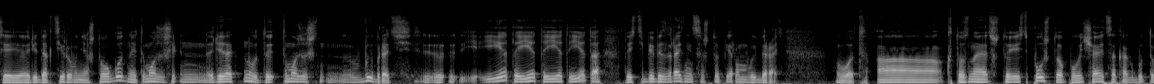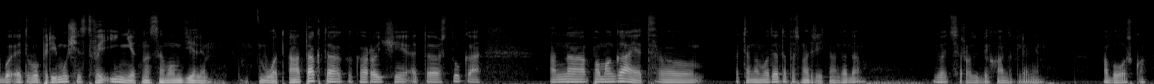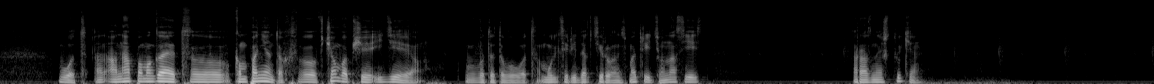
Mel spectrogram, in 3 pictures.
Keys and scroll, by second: 10.2 Delete, 21.8 space, 25.0 super+\.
